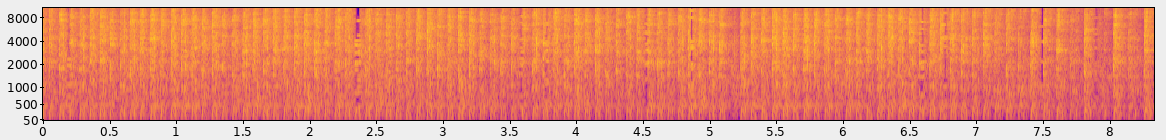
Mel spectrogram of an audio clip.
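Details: Rebuilt Kohler Command 20 hp engine, revived after a thrown rod and flood damage, 150 psi compression, refueled and run on the bench: fast, busy clatter with steady firing, no stumbling or heavy knocks; normal running.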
